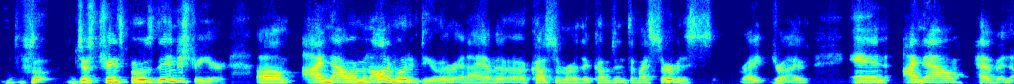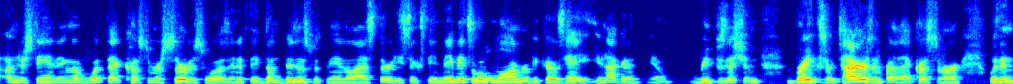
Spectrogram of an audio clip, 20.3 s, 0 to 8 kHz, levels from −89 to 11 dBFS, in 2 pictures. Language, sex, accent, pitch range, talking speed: English, male, American, 170-220 Hz, 220 wpm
